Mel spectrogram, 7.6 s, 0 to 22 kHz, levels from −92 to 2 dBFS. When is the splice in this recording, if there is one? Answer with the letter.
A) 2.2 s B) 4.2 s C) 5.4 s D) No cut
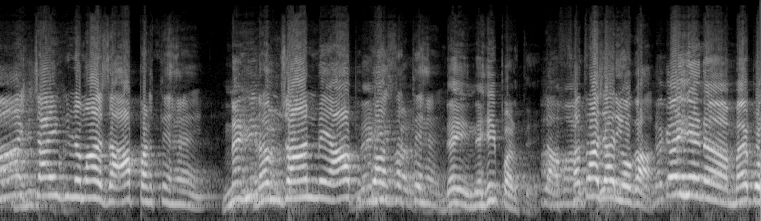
C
